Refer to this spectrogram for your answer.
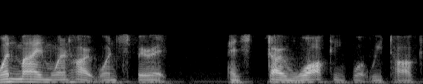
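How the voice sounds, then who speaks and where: At a fairly slow pace, a man speaks with fairly even intonation and a fairly low pitch. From Sioux Valley Dakota Nation, Canada. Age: 50s. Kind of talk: radio interview.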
